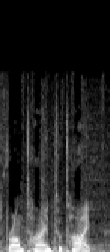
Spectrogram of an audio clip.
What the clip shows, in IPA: frɑm taɪm tu taɪm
